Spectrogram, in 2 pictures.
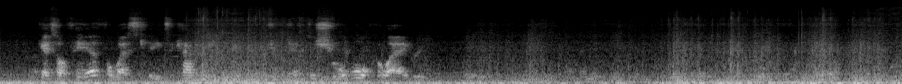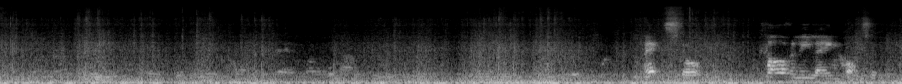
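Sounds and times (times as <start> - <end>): bus engine and road rumble: 0.0 - 18.0
knocks and rattles: 1.7 - 3.6, 4.6 - 18.0.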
